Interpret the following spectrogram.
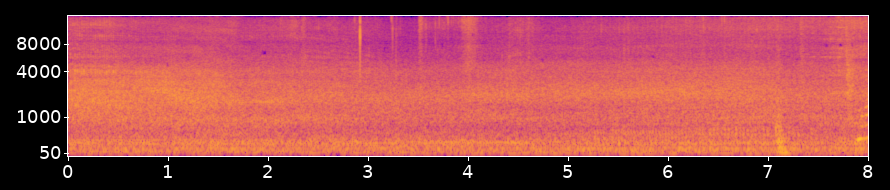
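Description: Road traffic: a steady low rumble of passing vehicles, with one brief low thump about seven seconds in.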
